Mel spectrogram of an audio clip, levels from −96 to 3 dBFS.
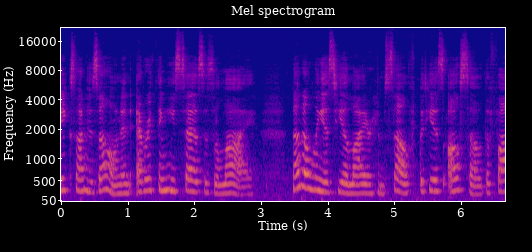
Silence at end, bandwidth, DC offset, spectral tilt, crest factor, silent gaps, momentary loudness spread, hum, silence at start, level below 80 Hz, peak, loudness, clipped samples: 0 s; over 20 kHz; under 0.1%; -3 dB/octave; 18 dB; none; 9 LU; none; 0 s; -74 dBFS; -24 dBFS; -42 LUFS; under 0.1%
